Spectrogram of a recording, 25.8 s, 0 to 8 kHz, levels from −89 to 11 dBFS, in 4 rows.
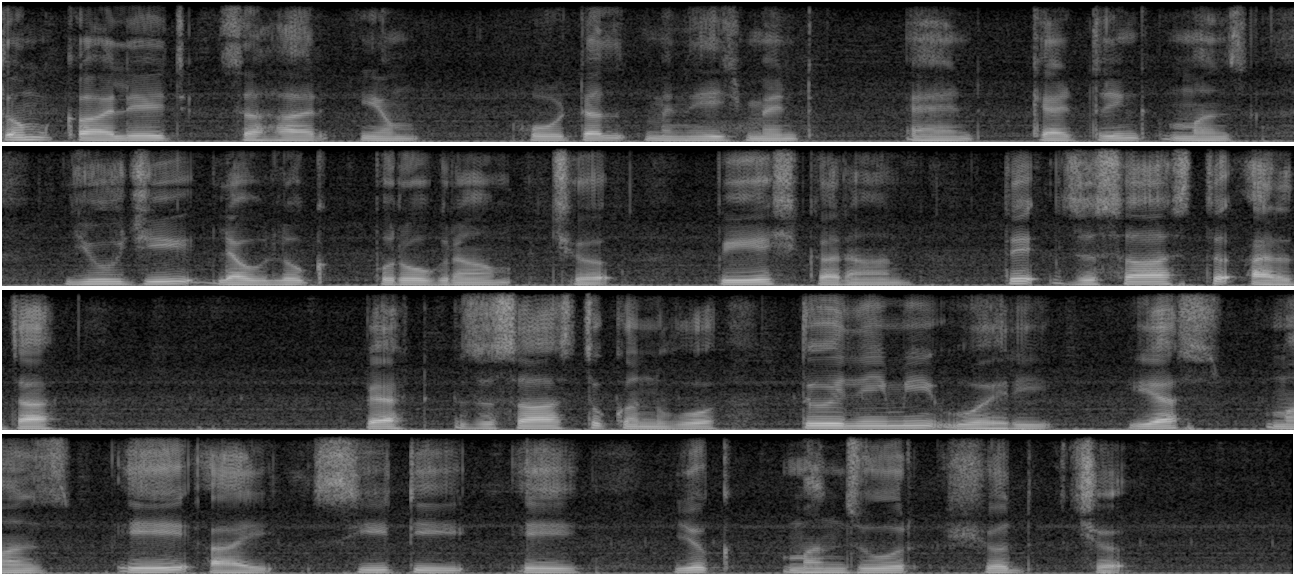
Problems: constant background noise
